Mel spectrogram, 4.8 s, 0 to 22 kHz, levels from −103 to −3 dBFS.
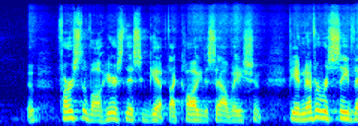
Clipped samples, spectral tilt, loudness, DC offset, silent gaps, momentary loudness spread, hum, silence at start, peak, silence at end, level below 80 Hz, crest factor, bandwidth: under 0.1%; -2.5 dB/octave; -40 LUFS; under 0.1%; none; 19 LU; none; 0.35 s; -22 dBFS; 0 s; under -90 dBFS; 18 dB; over 20 kHz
